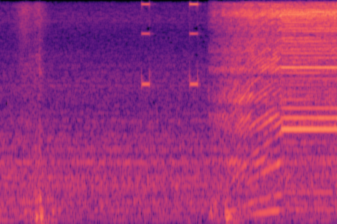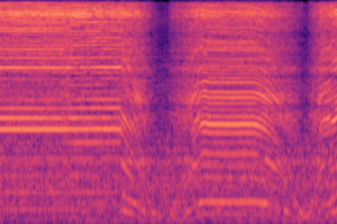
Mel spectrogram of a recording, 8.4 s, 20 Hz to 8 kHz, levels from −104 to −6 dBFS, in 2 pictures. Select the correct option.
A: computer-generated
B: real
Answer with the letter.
B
